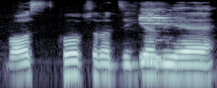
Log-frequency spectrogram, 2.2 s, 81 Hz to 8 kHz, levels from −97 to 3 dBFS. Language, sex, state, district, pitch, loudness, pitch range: Rajasthani, male, Rajasthan, Churu, 140 Hz, -16 LUFS, 135-150 Hz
